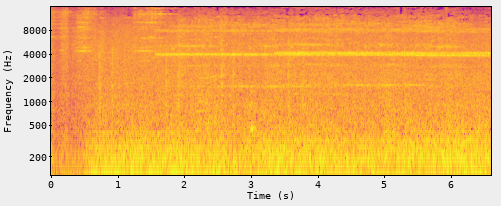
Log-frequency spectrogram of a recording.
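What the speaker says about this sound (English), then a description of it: "These carriages really do sound like they've got handbrakes on, but they don't actually have working handbrakes, so they couldn't." Railway carriages in a train simulator game squeal continuously as though their handbrakes were on, a sustained high metallic wheel screech over a steady rolling rumble, constant and prominent throughout.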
